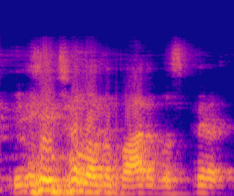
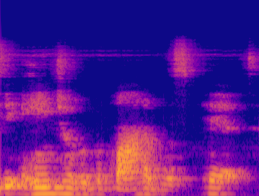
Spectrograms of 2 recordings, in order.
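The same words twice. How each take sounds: First: Higher, louder mock-grand declaration; loud proclamation. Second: Said in the usual way. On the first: Madman in the hospital names himself, loud grand proclamation. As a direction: proclaim it like a doom-laden title.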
